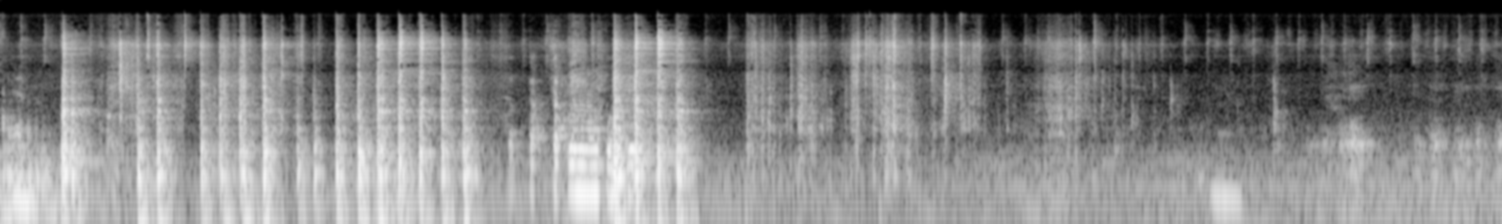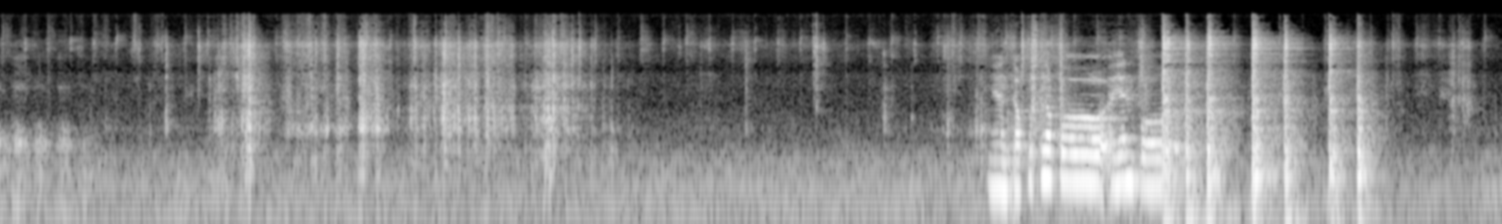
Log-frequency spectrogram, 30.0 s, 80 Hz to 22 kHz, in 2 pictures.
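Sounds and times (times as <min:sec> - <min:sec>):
plastic bag crinkling: 0:07.4 - 0:11.4, 0:17.2 - 0:21.2.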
